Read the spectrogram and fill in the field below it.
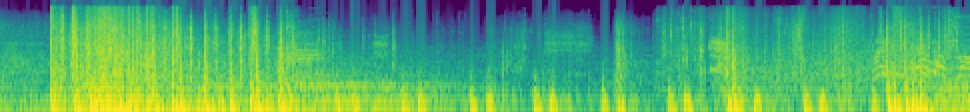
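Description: Gunfire in a video game firefight: loud, close bursts of rapid automatic shots, broken by short pauses and then single and clustered shots, with heavy thumping impacts and voices calling out between volleys.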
